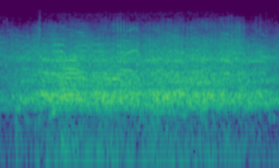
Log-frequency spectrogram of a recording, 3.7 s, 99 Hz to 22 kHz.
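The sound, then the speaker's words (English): A dense chorus of migratory common cranes calling at their stopover in the Hula Valley in northern Israel, more than 35,000 birds, many overlapping honking and trumpeting voices forming a continuous, fairly loud wash of bird calls with no talking. “Hula Valley in the north of Israel is a popular stopover for migratory birds such as cranes.”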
